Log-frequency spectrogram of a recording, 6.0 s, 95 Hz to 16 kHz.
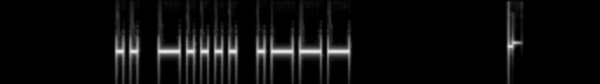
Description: Morse code, heard as a keyed tone, about 17 wpm, 700 Hz. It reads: I6J
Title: Three Challenging Letter-Number Combinations 17wpm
